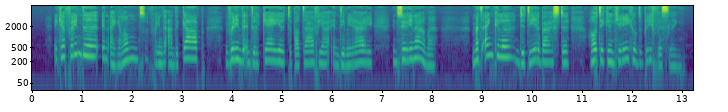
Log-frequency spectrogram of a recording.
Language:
Dutch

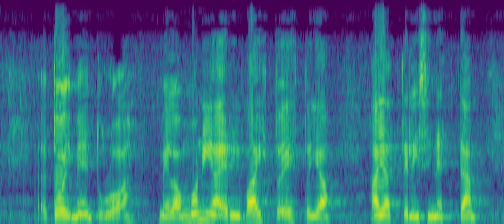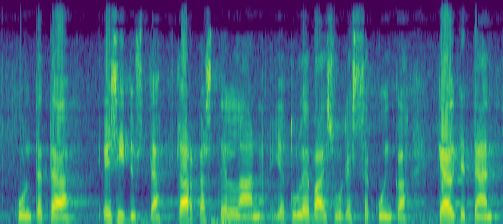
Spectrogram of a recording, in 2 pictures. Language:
Finnish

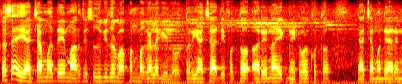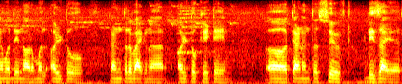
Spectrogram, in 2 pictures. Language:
Marathi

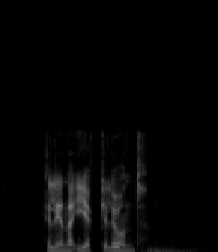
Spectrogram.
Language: Swedish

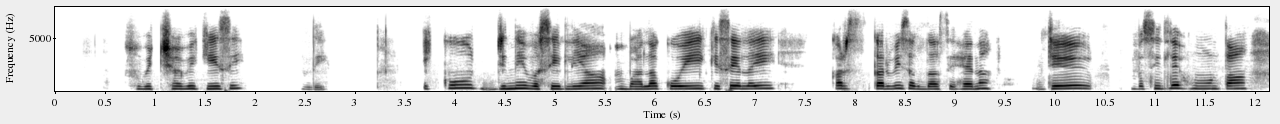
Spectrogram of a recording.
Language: Punjabi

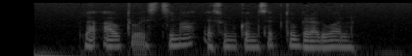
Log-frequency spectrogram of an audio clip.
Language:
Spanish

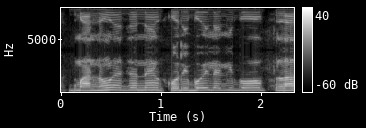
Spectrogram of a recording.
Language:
Assamese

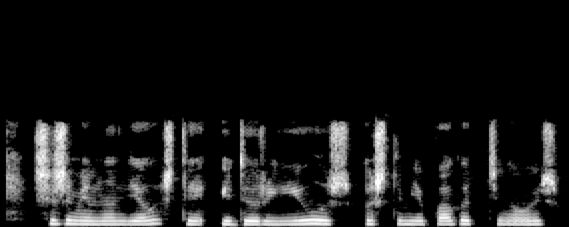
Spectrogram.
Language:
Mari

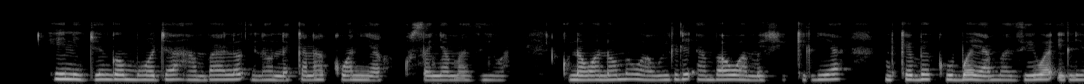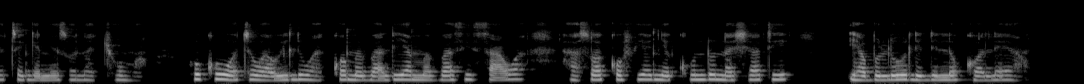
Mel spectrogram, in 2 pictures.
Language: Swahili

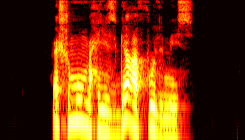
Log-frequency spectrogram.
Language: Kabyle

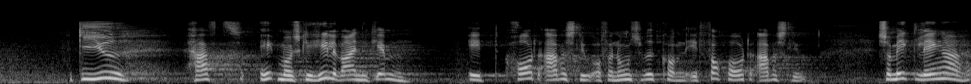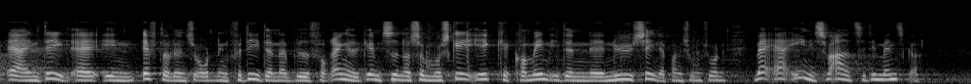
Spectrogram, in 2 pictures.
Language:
Danish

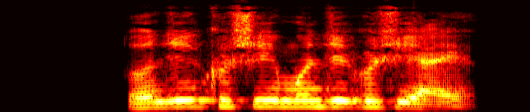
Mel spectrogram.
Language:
Sindhi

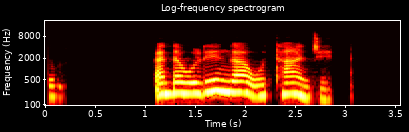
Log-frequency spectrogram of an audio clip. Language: Chokwe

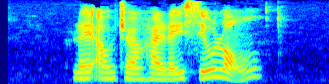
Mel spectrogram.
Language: Cantonese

